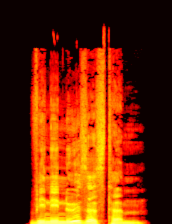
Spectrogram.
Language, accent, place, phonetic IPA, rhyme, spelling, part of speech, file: German, Germany, Berlin, [veneˈnøːzəstəm], -øːzəstəm, venenösestem, adjective, De-venenösestem.ogg
- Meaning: strong dative masculine/neuter singular superlative degree of venenös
